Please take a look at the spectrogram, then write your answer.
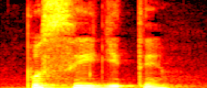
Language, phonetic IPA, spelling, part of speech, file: Ukrainian, [pɔˈsɪdʲite], посидіти, verb, Uk-посидіти.ogg
- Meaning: to sit for a while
